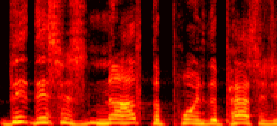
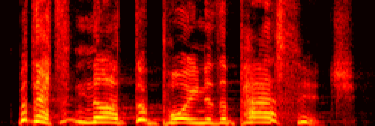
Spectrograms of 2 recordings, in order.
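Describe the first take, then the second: First: Said in the usual way. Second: Much higher and louder, almost singing it out; emphatic rebuttal. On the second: Real, not acted. Preacher to congregation, a loud high rebuttal. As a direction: hammer home that it misses the point. Rejecting a wrong interpretation.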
